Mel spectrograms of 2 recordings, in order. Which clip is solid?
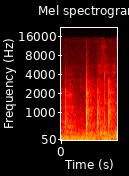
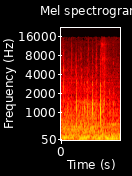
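The first.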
